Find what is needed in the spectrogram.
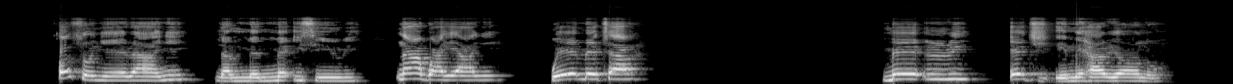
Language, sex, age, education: Igbo, male, 15-29, tertiary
